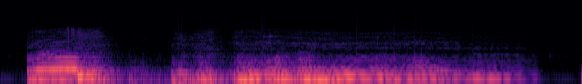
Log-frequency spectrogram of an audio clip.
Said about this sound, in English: There was a low howl, mournful, I would say. It became louder, almost like a dying shriek, like an elk being garroted alive.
